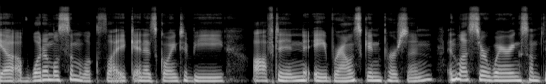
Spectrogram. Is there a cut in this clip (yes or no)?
yes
